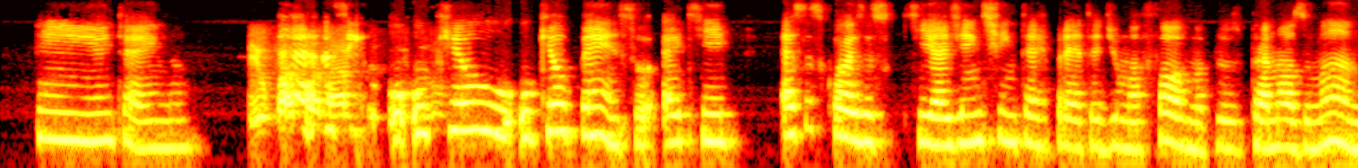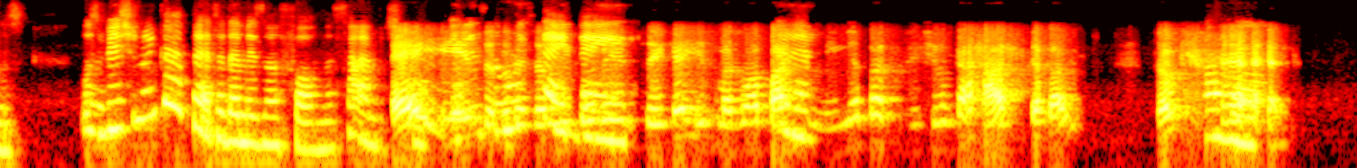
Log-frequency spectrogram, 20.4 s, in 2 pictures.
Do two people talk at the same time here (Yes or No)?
Yes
